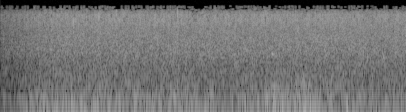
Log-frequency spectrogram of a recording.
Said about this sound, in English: Good rain, Ollie. We needed it.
